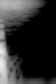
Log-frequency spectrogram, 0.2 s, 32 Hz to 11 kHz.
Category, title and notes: Instrument samples > Percussion
Welson-SnareDrum 01
DrumLoop, DrumMachine, Drums, Electro, Electronic, Hi-Hats, Rare, Retro, Snare, Synth, Vintage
